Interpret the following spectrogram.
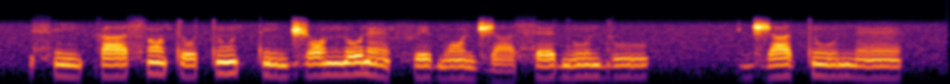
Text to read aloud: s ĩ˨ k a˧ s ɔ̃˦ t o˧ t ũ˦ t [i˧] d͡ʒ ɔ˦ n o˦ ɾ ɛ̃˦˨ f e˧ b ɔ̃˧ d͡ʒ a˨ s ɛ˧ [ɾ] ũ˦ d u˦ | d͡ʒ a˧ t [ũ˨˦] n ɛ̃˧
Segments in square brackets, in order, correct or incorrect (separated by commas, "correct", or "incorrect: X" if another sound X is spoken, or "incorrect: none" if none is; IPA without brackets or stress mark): incorrect: ĩ˧, incorrect: d, incorrect: ũ˧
